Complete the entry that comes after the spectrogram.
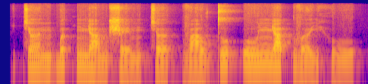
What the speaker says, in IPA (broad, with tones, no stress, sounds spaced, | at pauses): c əː˧ n ɓ ə˦˥ k̚ ɲ a˨˩ m ʂ e˨˩˨ m c əː˨˩ k̚ v a˨˩ w t̪ u˦˥ k̚ w u˧˥ ɲ a˦˥ t̚ v ə˨˩˦ j h u˨˩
